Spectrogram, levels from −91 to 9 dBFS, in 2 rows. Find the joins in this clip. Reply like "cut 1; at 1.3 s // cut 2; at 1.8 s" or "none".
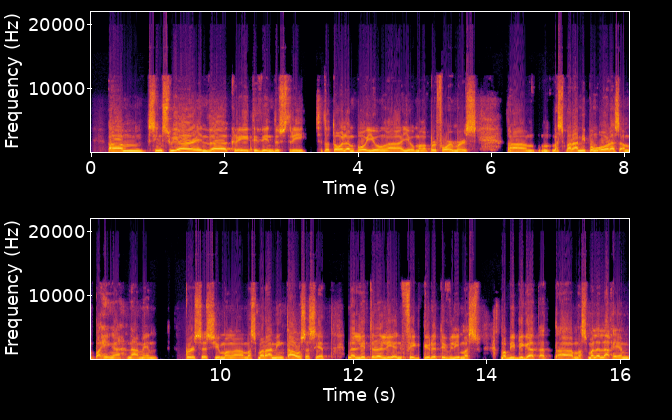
none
